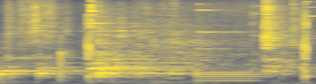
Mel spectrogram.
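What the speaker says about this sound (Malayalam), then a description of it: "അവലൊക്കെ ഇട്ടിട്ട് നന്നായി ഇളക്കണം, അല്ലെങ്കിൽ ഇതിൻ്റെ അടിയിൽ പിടിക്കും." Flattened rice (aval) stirred in a pan, with a few quick scrapes and clinks of a spoon against metal over a faint background hum.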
